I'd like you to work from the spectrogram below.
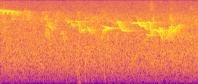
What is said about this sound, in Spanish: Escuchen. Y aprovechamos haciendo un ejercicio de creatividad para cerrar nuestros ojos, escuchar el canto de esas aves.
